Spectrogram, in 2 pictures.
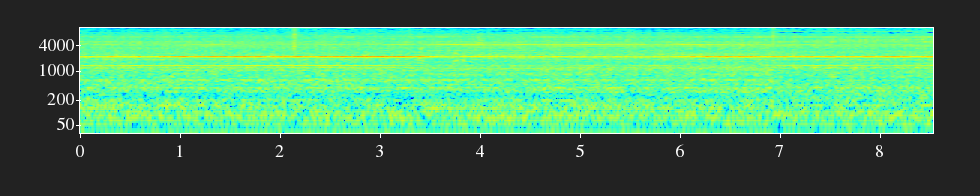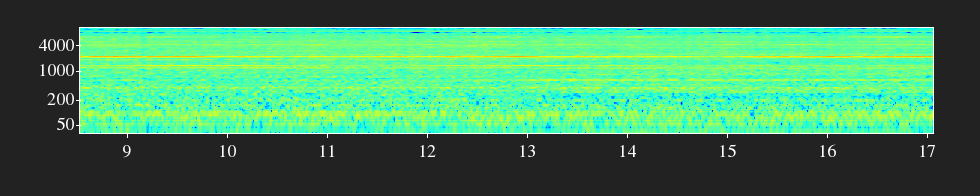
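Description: A high turbine whine hums steadily.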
